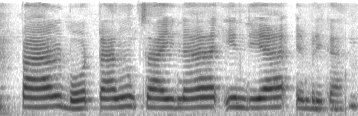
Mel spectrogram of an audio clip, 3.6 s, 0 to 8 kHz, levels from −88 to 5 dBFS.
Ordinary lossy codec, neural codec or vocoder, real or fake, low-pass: AAC, 32 kbps; none; real; 7.2 kHz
